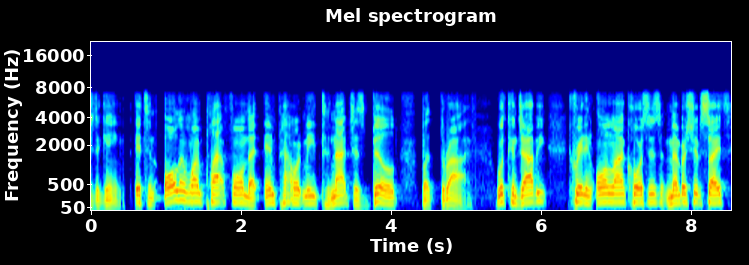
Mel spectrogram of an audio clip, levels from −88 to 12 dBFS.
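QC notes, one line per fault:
Nothing here needs flagging: the speech comes through the AMR wideband (HD Voice) path with only faint coding texture at most, which fits the codec running at its top 23.85 kbit/s mode.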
